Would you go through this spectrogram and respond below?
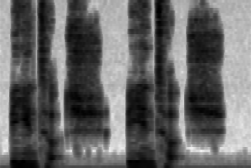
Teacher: big stress on touch and smaller stress well not really anything there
